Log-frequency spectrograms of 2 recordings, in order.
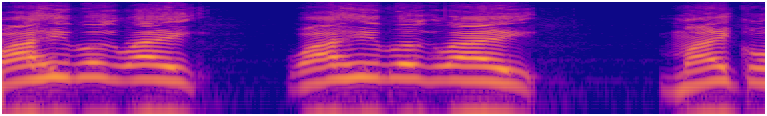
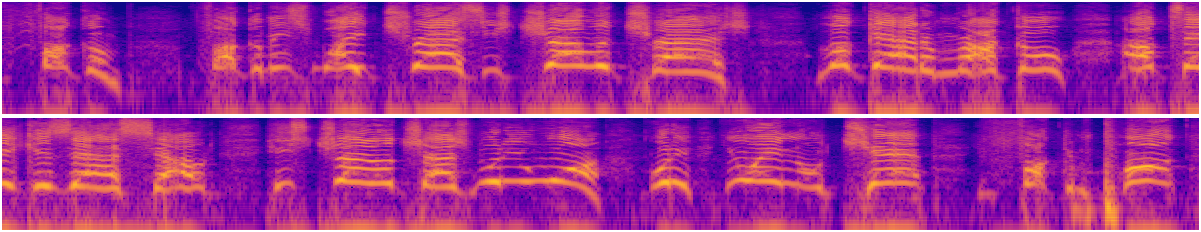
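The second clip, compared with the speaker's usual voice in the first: mock enraged Paulie, much higher and louder; hammed-up screaming taunt; Paulie shouting; 11 semitones higher, 5 dB louder than usual. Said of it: "he's like".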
